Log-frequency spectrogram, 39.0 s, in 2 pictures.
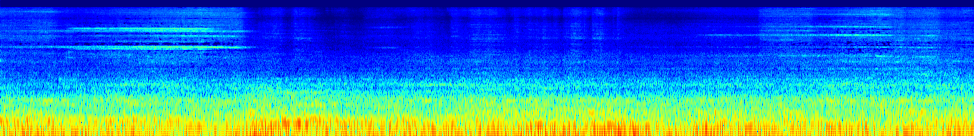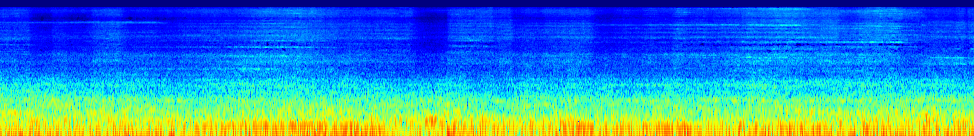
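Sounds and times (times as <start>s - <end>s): high-pitched wheel squeals: 0.0s - 5.2s, 13.9s - 20.1s, 20.8s - 26.4s, 32.0s - 38.9s
freight train wheels rumbling: 0.0s - 38.9s.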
